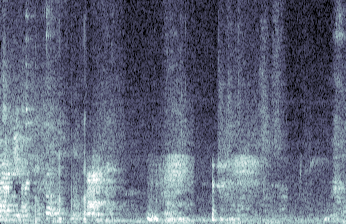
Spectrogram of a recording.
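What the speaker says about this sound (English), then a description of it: "That's not my dog." A dog barks and yelps a few times in the background, short sharp bursts partly masked by a steady voice speaking during a live-streamed education presentation.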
